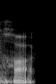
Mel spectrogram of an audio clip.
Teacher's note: Al kha is produced from the upper throat, back of the mouth. Some students say al kha, say ka instead of kha.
